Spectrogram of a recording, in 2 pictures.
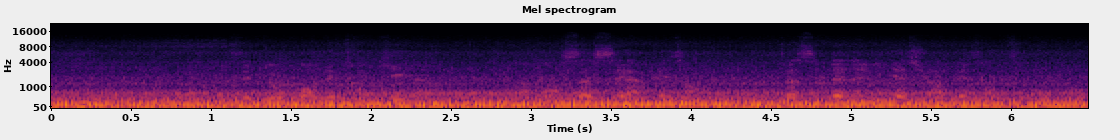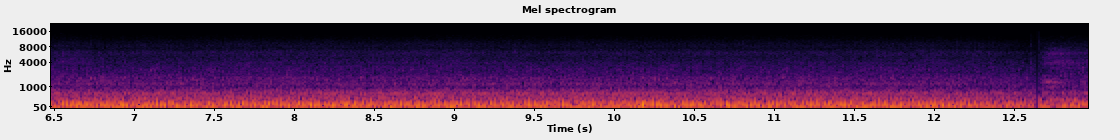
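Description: Strong wind rumbles and buffets steadily throughout.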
